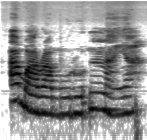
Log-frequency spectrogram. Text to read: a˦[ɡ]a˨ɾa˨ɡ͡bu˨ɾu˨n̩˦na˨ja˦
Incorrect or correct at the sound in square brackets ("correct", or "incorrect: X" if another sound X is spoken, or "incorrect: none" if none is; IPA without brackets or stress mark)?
incorrect: ɡ͡b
